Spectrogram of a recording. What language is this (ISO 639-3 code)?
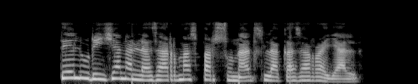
cat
